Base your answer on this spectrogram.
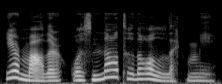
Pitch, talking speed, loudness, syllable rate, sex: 215 Hz, 215 wpm, -19 LUFS, 4.4 syllables/s, female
